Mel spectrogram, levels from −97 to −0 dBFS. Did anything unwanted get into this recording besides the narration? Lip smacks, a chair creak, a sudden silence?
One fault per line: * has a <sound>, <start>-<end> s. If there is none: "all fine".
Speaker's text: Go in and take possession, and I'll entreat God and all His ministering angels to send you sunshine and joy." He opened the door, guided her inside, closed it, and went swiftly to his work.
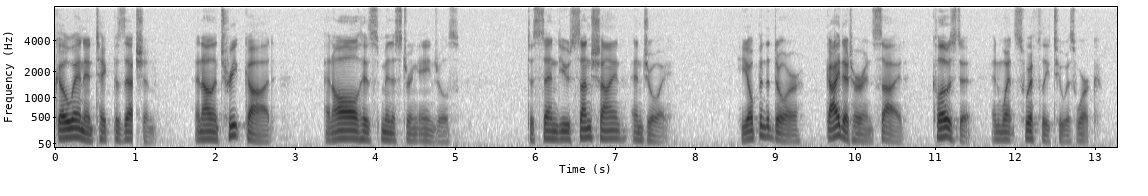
* has a dropout, 1.0-1.0 s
